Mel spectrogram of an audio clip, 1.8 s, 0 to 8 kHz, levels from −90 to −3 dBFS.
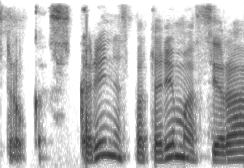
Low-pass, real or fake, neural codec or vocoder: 7.2 kHz; real; none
